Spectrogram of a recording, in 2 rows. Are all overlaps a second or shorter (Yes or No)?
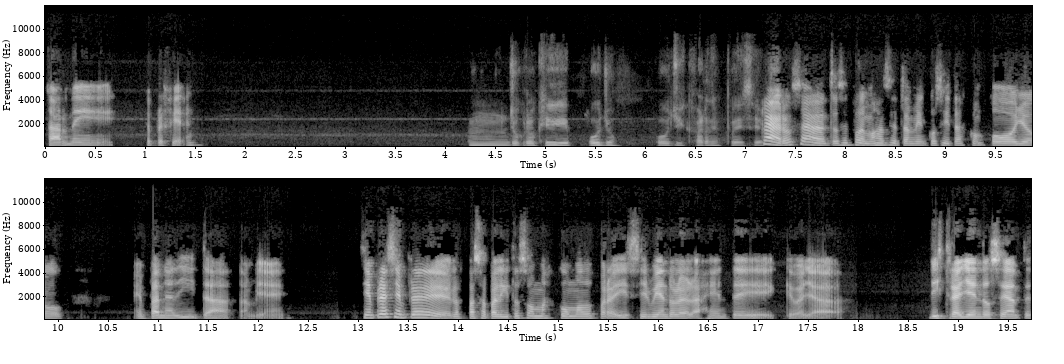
Yes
